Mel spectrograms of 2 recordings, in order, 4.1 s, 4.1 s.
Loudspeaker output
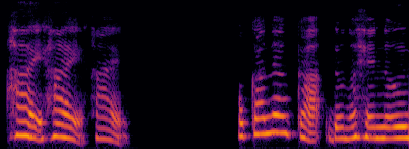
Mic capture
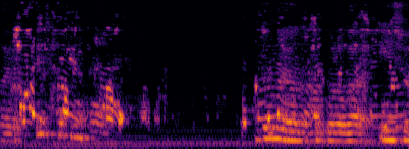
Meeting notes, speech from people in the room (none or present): present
